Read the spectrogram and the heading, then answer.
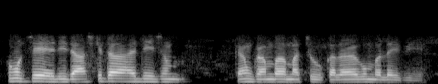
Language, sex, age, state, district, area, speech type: Manipuri, male, 18-30, Manipur, Kangpokpi, urban, conversation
